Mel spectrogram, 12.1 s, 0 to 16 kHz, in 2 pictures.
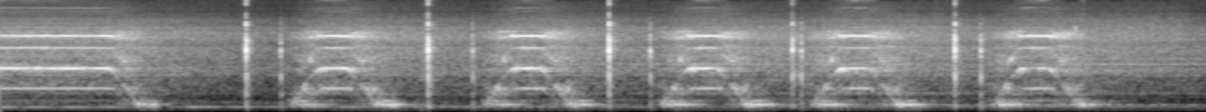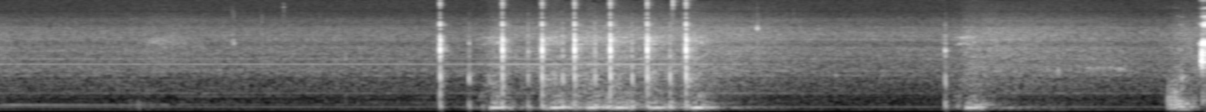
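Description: X-Carve CNC router's Z-axis stepper motor jogging the bit upward in a series of short 0.1-inch moves. Each move is a brief whine that rises and falls in pitch, about two a second, over the first five seconds or so.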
